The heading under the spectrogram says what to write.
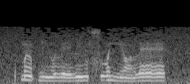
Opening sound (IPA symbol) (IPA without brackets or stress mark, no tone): ɓ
